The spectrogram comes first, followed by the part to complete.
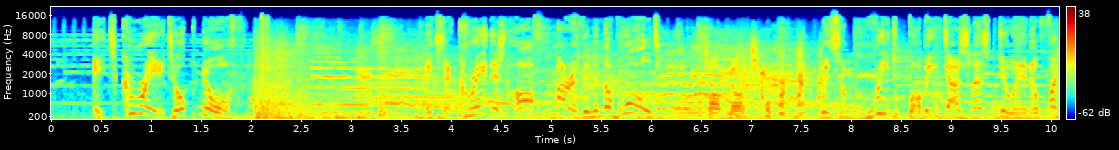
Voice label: english british promos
